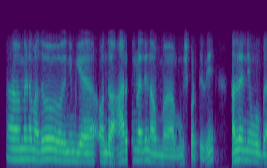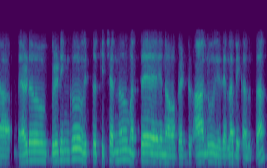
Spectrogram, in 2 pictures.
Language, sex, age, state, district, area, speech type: Kannada, male, 30-45, Karnataka, Koppal, rural, conversation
